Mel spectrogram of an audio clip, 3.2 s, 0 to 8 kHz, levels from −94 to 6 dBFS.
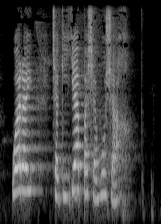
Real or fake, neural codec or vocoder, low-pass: real; none; 7.2 kHz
